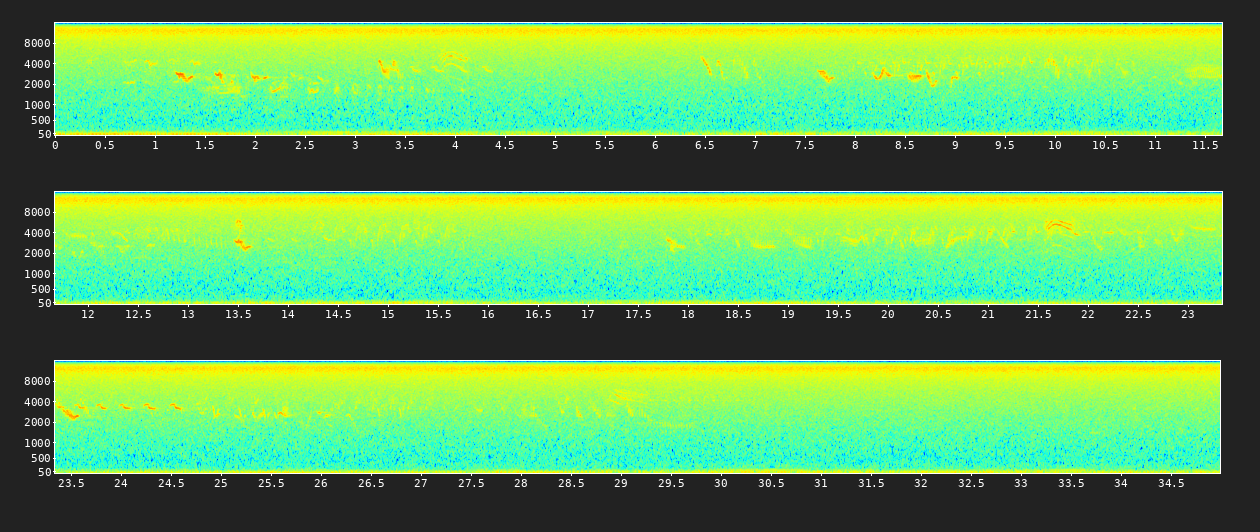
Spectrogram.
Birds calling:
Eurasian Skylark (Alauda arvensis), Erckel's Francolin (Pternistis erckelii), Hawaii Amakihi (Chlorodrepanis virens), Red-billed Leiothrix (Leiothrix lutea)

